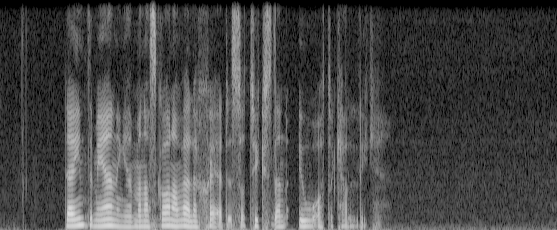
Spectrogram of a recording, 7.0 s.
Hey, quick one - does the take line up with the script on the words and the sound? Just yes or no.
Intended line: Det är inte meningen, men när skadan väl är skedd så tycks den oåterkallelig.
yes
